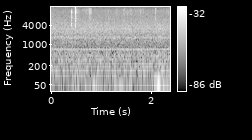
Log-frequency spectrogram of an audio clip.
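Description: Near silence: quiet room tone with a faint computer mouse click about half a second in.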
